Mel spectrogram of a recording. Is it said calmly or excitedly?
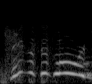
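excitedly. It is said with youthful excitement.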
